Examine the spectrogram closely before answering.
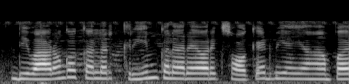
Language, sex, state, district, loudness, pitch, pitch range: Hindi, female, Chhattisgarh, Raipur, -17 LUFS, 260 Hz, 245-275 Hz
